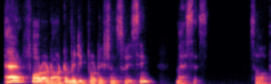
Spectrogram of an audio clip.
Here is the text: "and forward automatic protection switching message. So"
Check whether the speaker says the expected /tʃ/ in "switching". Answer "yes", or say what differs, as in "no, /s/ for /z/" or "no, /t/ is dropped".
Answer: no, /s/ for /tʃ/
